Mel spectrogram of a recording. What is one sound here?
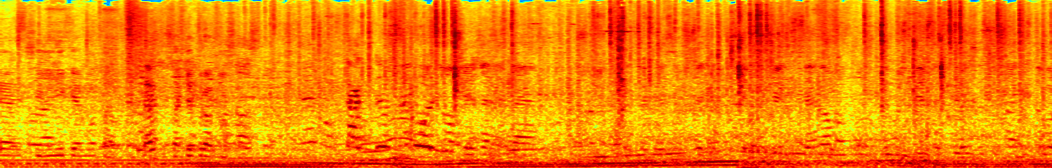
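A car engine hums steadily with a low rumble.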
